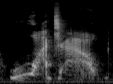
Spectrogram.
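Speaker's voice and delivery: cross growl, drawn out; grouchy old man. Acted. Old man bumping into the boy, cross. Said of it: "the old man says".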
